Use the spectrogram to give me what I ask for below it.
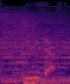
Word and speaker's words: PlayStation Vita: No, genius, it's pronounced Vita.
